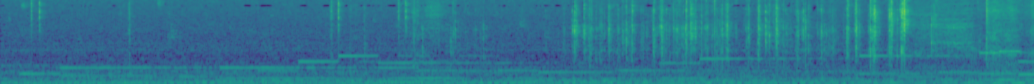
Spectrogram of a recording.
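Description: Clicking on a computer keyboard, a few scattered clicks at first and a dense run of them from about seven seconds in, over background electronic music with held notes and a steady bass.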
